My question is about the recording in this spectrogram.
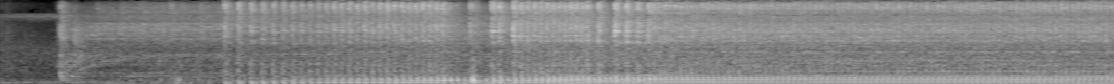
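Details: Free Cub Cadet push mower (probably MTD, Powermore engine) after carburetor cleaning and wheel repair: cranks briefly, catches within seconds and settles into a steady, even single-cylinder run with no misses; normal running.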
